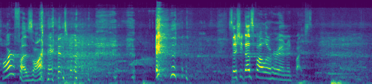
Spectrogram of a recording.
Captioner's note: laughter; laughter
